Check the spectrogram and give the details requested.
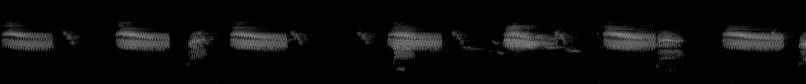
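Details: Common starling nestlings in a connected nest box at Théding, 19 May 2024, on fledging day 21 days after hatching, five young leaving: harsh, buzzy, hissing calls of about half a second each, repeated almost every second in a steady series.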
